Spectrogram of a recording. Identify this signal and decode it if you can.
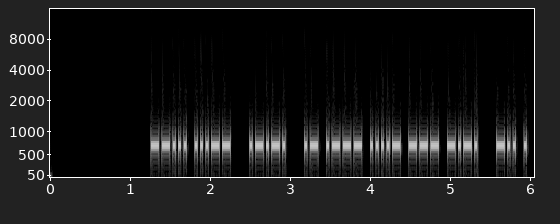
Morse code, heard as a keyed tone, about 36 wpm, 700 Hz. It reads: 73 <AR> AJ4OC DE
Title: Practice QSO - Exchange 4 - Ending - 35wpm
